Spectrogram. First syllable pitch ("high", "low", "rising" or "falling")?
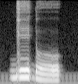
high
